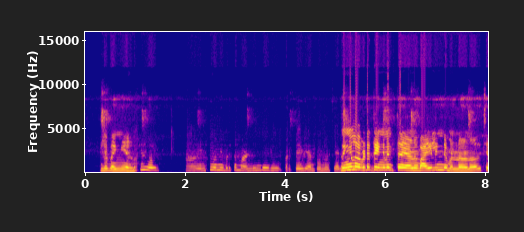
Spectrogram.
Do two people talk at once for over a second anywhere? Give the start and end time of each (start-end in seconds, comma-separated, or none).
none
